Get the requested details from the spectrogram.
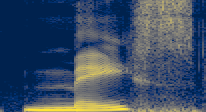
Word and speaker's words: Myss: Her last name is M-Y-S-S, but it's pronounced Mace.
